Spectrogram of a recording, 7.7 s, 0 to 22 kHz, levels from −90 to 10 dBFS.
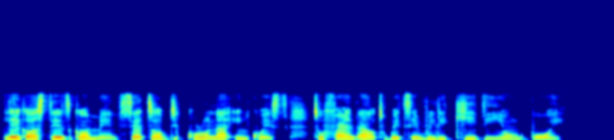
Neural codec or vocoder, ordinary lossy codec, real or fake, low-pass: none; Opus, 64 kbps; real; 7.2 kHz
